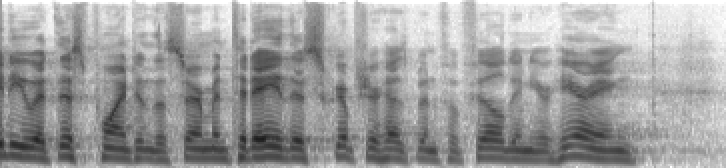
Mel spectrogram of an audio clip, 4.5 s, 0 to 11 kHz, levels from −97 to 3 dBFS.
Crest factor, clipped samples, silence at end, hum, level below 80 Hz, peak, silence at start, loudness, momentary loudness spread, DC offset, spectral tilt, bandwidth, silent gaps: 22 dB; under 0.1%; 0.55 s; none; -70 dBFS; 0 dBFS; 0 s; -21 LUFS; 12 LU; under 0.1%; -5 dB/octave; 10.5 kHz; none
